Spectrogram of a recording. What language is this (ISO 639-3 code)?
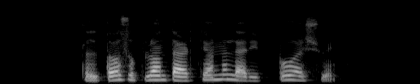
pus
